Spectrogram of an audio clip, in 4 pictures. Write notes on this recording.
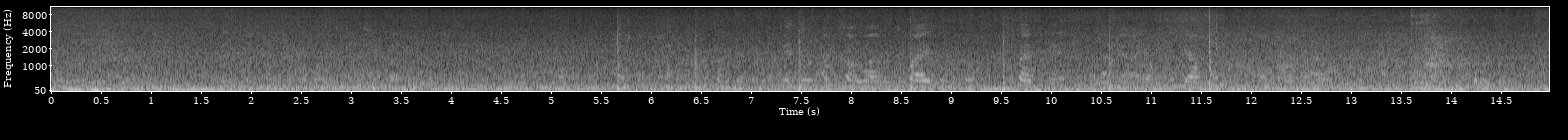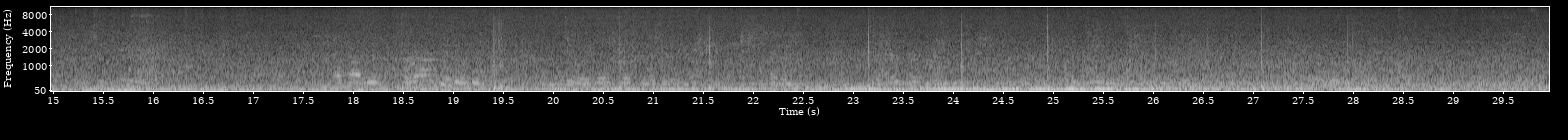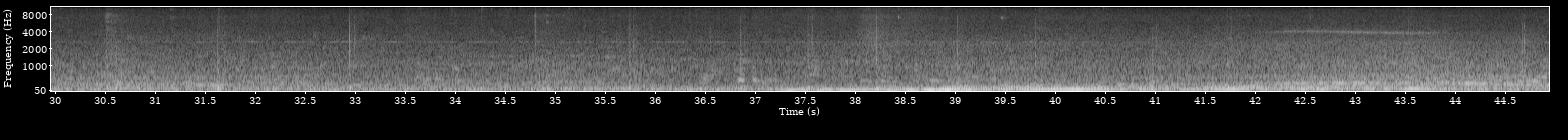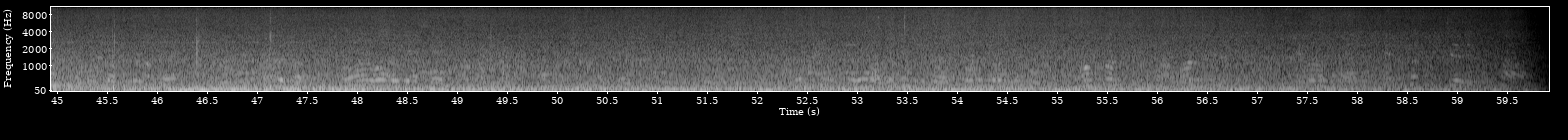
Playing basketball sound, Rode NT4+Zoom H4n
